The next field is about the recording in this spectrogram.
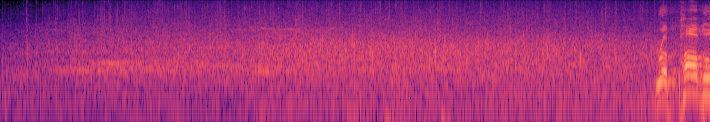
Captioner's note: applause, cheers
